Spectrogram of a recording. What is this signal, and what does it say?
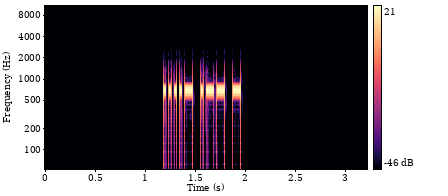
Morse code, heard as a keyed tone, about 46 wpm, 700 Hz. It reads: 4WT
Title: Three Challenging Letter-Number Combinations 45wpm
